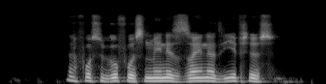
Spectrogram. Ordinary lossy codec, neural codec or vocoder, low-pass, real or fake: MP3, 96 kbps; codec, 24 kHz, 1.2 kbps, DualCodec; 10.8 kHz; fake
